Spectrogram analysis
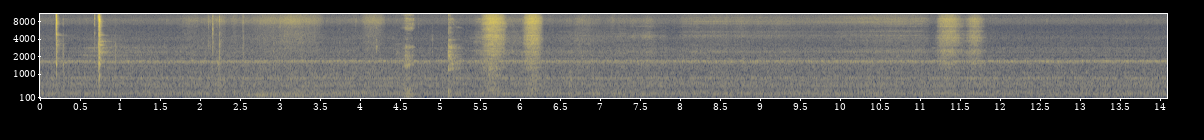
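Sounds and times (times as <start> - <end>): faint high whine: 0.0 - 12.9
breathy nose sniffs: 2.4 - 9.4, 10.1 - 11.8.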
